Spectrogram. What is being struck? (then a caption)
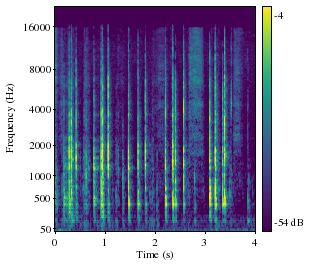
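Cardboard box. Long nails tap and scratch along the top edge of a hollow, printed cardboard gift box. The result is a quick series of dry, papery taps and short scratches, each dying away almost at once. The sound is mid-pitched and thin, with almost no low end.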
